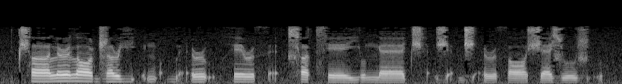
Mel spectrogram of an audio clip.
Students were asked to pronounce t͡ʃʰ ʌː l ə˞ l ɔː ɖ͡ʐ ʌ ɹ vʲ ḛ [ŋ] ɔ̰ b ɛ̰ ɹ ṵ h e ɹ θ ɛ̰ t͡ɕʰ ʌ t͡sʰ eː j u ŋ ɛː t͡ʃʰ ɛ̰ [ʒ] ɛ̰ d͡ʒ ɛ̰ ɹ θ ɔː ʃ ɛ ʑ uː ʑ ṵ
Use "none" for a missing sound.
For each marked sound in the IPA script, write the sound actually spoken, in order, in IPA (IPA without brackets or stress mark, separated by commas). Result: ŋ, ʒ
